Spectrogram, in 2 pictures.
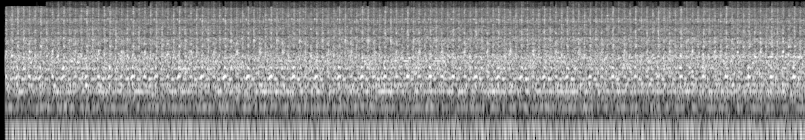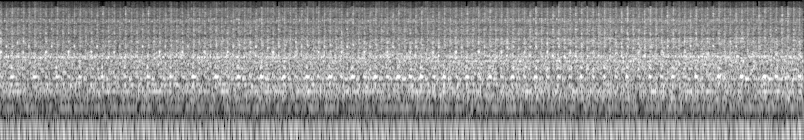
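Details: Idle recently became noisy: steady idle carries a light, fairly even tapping about three times a second over the engine hum; abnormal idle noise, source unclear.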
